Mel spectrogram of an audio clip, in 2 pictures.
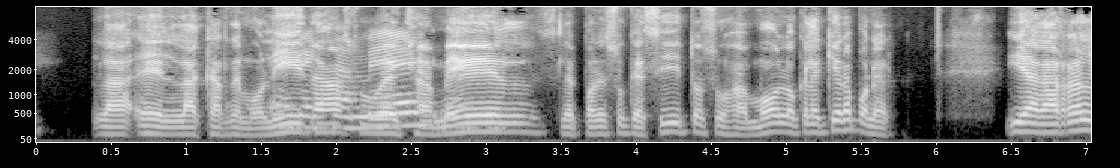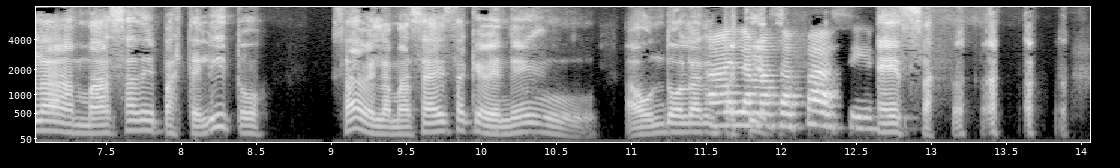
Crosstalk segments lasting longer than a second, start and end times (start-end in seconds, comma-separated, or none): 1.7-3.0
